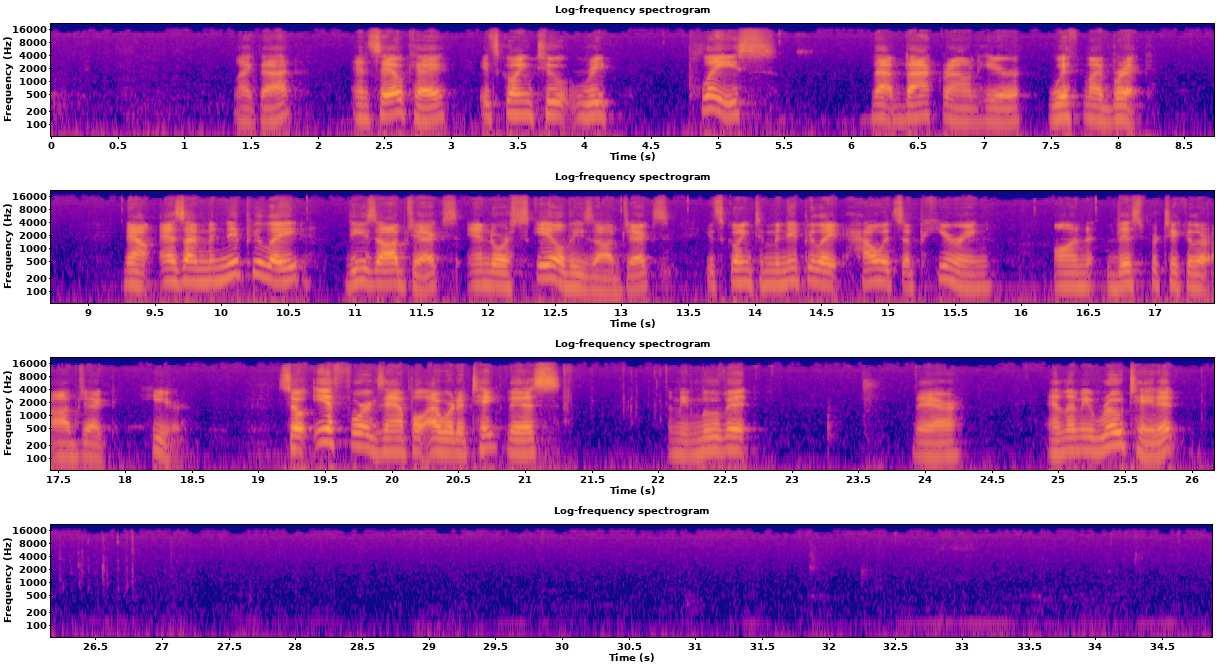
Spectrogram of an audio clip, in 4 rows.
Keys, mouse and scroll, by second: 2.7 click, 5.5 right click, 6.0 middle click, 6.0 middle click, 6.2 middle click, 6.2-7.2 scroll, 7.2-7.7 scroll, 9.3 right click, 10.7 click, 13.6 right click, 14.0 middle click, 14.0 middle click, 14.2 middle click, 15.4 right click, 15.8 middle click, 15.8 middle click, 15.9 middle click, 16.6 right click, 16.9 middle click, 16.9 middle click, 17.0 middle click, 17.4 middle click, 17.4 middle click, 18.8 middle click, 18.9 middle click, 21.4-22.4 typing, 21.6 scroll, 22.9 click, 23.6 click, 24.8 right click, 25.9-27.1 typing, 29.0 click, 29.9 click, 32.5 click, 34.6 click.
